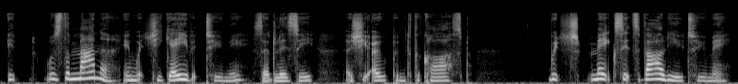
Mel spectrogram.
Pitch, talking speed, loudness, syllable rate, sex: 200 Hz, 195 wpm, -19 LUFS, 5.2 syllables/s, female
